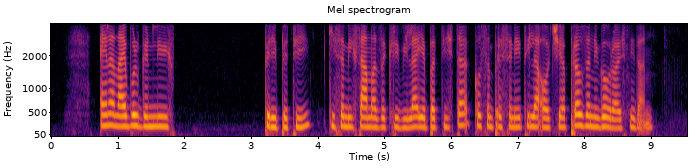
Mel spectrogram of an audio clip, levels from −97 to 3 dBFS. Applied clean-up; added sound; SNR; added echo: none; none; none; none.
